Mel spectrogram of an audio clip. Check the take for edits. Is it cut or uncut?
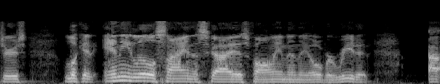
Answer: uncut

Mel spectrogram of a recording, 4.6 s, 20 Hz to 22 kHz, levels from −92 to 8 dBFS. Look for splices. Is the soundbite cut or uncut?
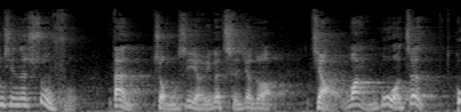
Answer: uncut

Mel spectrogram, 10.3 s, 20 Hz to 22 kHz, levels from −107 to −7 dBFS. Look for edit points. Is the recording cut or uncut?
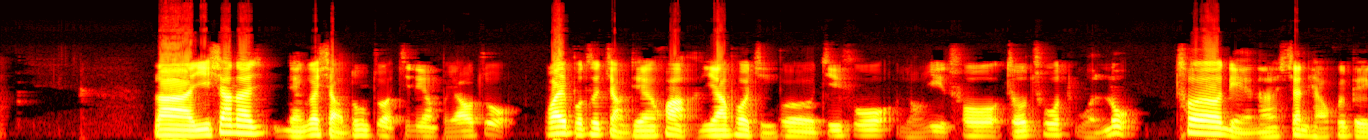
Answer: uncut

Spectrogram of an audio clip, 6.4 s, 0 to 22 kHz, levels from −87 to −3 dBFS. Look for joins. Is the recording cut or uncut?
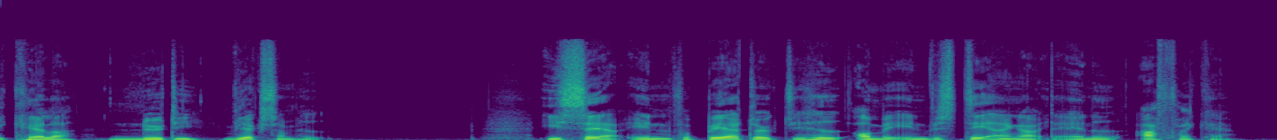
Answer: cut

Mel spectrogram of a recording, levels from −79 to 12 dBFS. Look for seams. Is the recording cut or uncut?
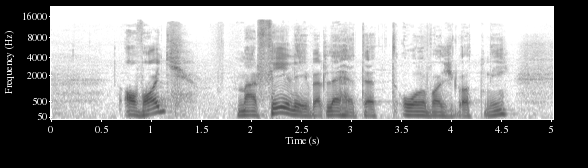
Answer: cut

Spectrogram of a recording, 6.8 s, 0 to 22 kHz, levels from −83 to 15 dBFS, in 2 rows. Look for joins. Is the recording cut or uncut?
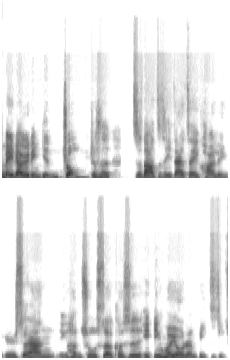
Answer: cut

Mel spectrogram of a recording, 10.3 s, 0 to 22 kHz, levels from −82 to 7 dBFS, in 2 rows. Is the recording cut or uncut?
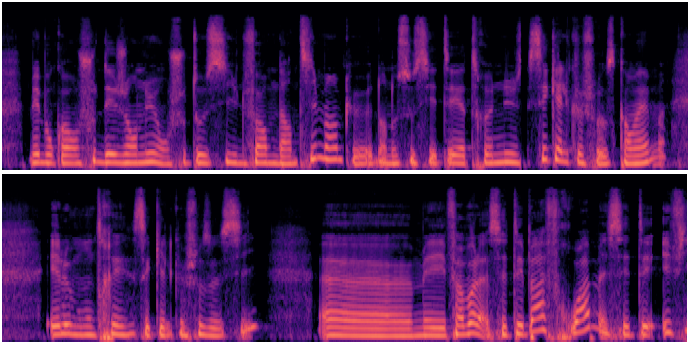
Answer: cut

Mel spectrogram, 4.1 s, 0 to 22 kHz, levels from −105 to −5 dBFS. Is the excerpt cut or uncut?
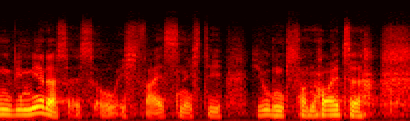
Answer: uncut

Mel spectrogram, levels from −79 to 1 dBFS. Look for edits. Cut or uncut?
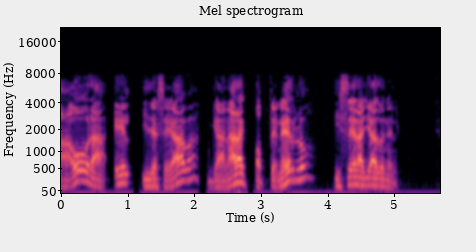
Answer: cut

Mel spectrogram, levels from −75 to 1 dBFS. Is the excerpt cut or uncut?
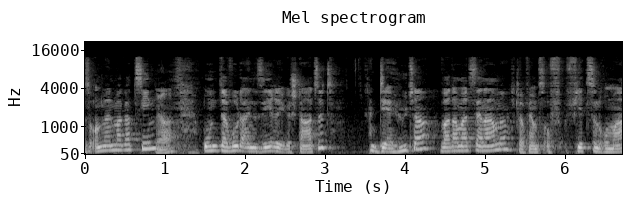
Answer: cut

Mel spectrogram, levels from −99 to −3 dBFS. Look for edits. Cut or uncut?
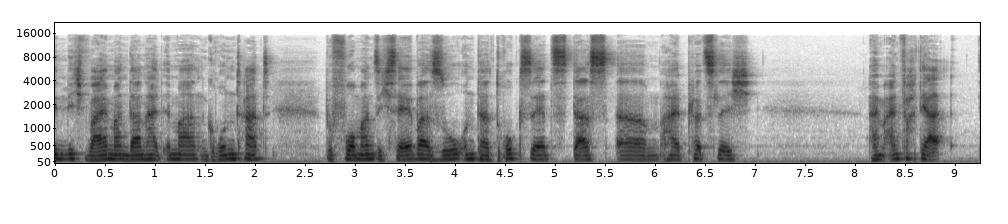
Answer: uncut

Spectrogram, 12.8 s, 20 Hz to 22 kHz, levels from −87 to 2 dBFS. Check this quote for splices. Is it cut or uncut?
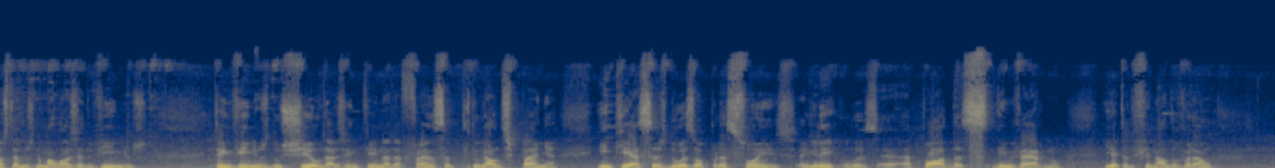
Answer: cut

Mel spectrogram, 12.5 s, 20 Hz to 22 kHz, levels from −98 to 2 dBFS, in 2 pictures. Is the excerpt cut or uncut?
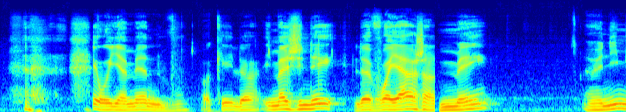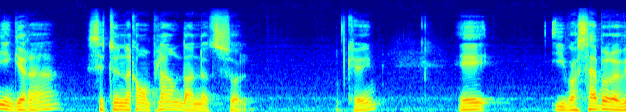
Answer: cut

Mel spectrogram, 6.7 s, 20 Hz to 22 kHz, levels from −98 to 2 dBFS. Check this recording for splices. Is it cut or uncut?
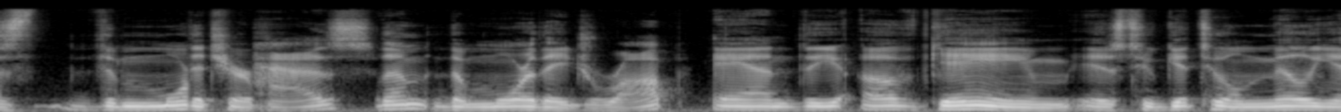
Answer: cut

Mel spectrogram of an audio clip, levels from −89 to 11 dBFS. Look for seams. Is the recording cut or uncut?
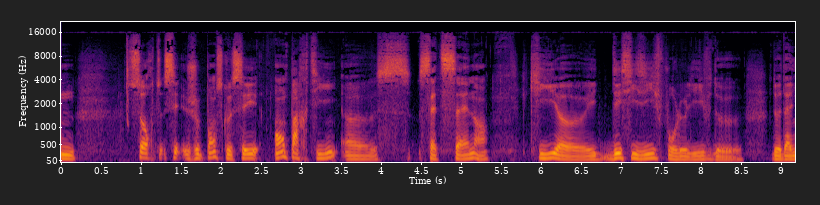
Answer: uncut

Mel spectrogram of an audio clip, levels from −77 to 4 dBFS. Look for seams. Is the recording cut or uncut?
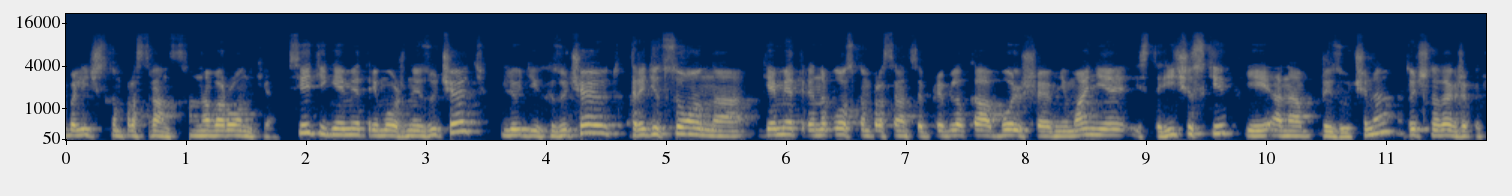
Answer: cut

